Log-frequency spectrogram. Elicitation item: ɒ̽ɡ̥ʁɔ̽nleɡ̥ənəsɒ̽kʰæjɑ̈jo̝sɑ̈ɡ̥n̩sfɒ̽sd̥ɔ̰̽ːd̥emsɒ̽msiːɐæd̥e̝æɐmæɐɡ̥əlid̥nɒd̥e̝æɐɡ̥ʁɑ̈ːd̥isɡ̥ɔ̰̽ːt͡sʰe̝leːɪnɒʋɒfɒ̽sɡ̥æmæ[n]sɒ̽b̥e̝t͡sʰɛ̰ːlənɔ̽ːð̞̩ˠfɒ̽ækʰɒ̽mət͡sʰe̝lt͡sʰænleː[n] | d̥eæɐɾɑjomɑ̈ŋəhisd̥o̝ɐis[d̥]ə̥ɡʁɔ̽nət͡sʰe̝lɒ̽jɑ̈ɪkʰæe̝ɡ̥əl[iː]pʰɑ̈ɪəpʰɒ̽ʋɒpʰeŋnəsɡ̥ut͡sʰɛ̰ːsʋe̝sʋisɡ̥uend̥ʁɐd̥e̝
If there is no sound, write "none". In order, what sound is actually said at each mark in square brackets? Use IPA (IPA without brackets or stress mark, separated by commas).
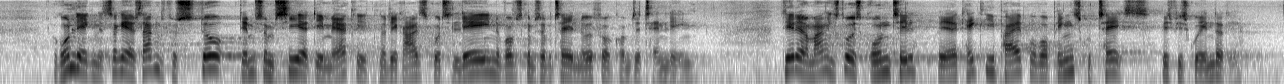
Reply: n, n, ɡ̥, iː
